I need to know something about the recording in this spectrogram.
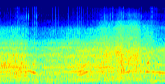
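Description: Drag-racing car engine running hard down the strip, its pitch climbing and dropping back again and again.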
